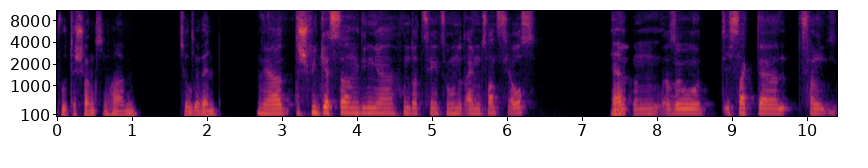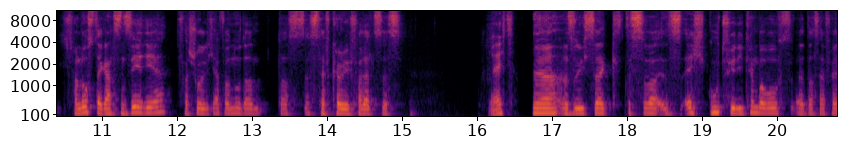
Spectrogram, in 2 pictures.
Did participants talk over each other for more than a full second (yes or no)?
no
